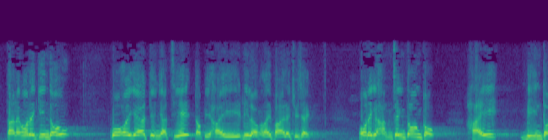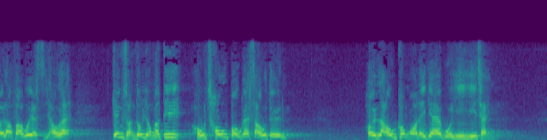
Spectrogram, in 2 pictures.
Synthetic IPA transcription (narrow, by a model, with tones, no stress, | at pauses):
t̪aː˨˧nhɐ˨jŋɔː˨˧ɾe˨jkiː˧nt̪o˨˥w | kʷɔː˧hɵ˧ɥkɛː˧jɐ˥t̪̚yː˨njɐ˨t̚t͡siː˨˥t̪ɐ˨p̚piː˨˩t̚hɐ˨jliː˥lœː˨˧ŋkɔ˧lɐ˨˧jpaː˧jlɛː˥t͡ʃy˨˥t͡sɪ˨k̚ | ŋɔː˨˧ɾe˨jkɛː˧ɦɐ˨˩ŋt͡sɪ˧ŋt̪ɔː˥ŋkʊ˨k̚ | hɐ˨˥jmiː˨nt̪ɵ˧ɥlaː˨p̚faː˧t̚wu˨˥jkɛː˧siː˨˩hɐ˨wlɛː˥ | kɪ˥ŋsœː˨˩ŋt̪̬o˥wjʊ˨ŋjɐ˥t̚t̪iː˥ho˨˥wt͡sʰo˥wpo˨wkɛː˧sɐ˨˥wt̪yː˨n | hɵ˧ɥlɐ˨˥wkʰʊ˥k̚ŋɔː˨˧ɾe˨jkɛː˧wuː˨˩jjiː˨˧jiː˨˧t͡sʰɪ˨˩ŋ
